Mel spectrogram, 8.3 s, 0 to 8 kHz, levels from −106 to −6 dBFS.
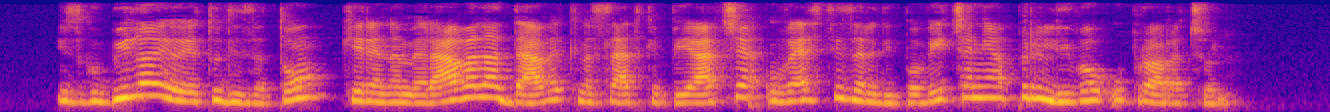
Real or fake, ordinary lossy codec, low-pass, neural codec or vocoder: fake; AAC, 48 kbps; 7.2 kHz; vocoder, 22.05 kHz, 80 mel bands, Vocos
